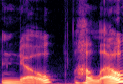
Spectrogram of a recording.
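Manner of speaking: startled, alarmed, freaked-out, panicked blurt. Retelling how a character freaks out when a boy walks in: imitating someone freaking out. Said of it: "Margot freaks out".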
